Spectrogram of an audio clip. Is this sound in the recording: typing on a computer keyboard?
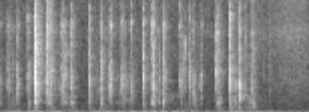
yes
